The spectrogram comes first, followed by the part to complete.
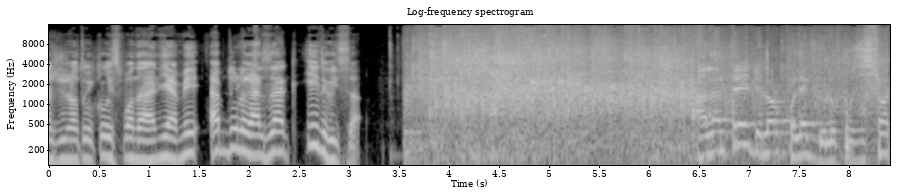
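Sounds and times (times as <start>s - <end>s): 
speech: 0.0s - 3.2s, 6.5s - 8.4s
thunderous applause from majority deputies in a parliament chamber: 3.6s - 8.4s.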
